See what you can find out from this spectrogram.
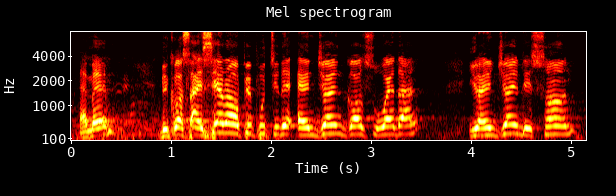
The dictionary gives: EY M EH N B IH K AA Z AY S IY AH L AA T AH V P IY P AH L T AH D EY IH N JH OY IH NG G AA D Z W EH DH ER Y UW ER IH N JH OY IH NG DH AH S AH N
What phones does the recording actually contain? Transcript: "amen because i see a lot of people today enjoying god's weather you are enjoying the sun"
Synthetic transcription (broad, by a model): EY M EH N B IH K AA S AY S IY AH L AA AH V P IY P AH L T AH D EY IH N JH OY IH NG G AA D S W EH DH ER Y UW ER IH N JH OY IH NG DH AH S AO N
